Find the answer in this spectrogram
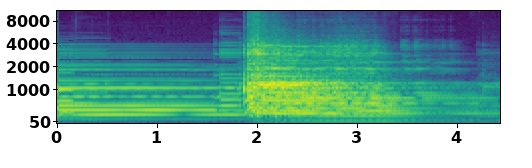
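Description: Electric guitar (an old Stratocaster) played through a 1980s Peavey Decade 10-watt 1x8" combo amp with a Celestion speaker: a chord is left ringing, then a new chord is strummed about two seconds in and rings out, fading near the end. A steady low mains hum sits underneath.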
